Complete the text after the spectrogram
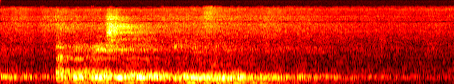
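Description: An elderly man chants through a microphone in a large echoing hall, the sound slowly fading.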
